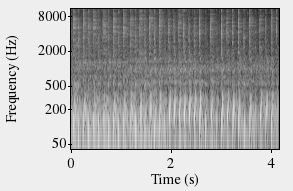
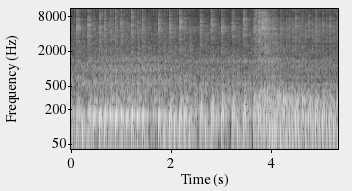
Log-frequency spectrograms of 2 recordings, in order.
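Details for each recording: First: BT200X on its first test run after a 224 big-bore build with high-flow parts and a new carb: slow, low, even single-cylinder thump with a steady beat and no misses; a clean idle, though owner thinks it may be slightly lean. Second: BT200X on its first test run after a 224 big-bore build with high-flow parts and a new carb: slow, loping thump about two beats a second, slightly uneven; the idle is set very low, and owner suspects a slight lean condition (bogs when blipped from low idle).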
